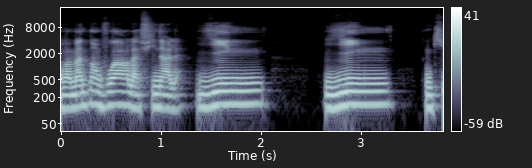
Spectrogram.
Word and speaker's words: ying: Donc encore une fois, faites attention de ne pas prononcer le G à la fin. Ne dites pas ying, ying. Dites seulement ying, ying.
